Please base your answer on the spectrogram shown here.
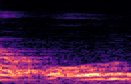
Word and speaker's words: ओम: ओम, ओम में म को थोड़ा सा लंबा रखें, क्योंकि ये मस्तिष्क को शांत जल्दी करता है।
